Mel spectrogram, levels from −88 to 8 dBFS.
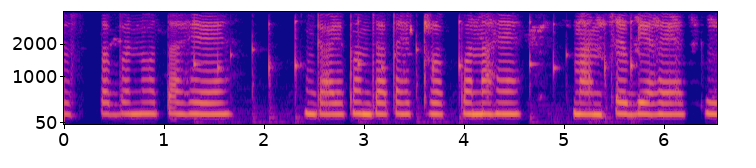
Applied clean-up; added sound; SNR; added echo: none; Marimba, xylophone; 14 dB; none.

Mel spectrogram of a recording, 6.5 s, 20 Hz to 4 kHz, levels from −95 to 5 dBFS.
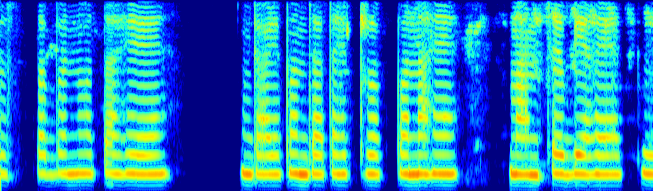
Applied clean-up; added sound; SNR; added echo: none; none; none; none.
